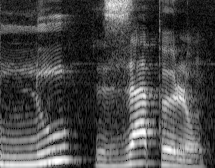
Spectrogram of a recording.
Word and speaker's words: nous appelons: Nous faisons une liaison entre le S final du deuxième nous et le verbe appelons. Nous nous appelons.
